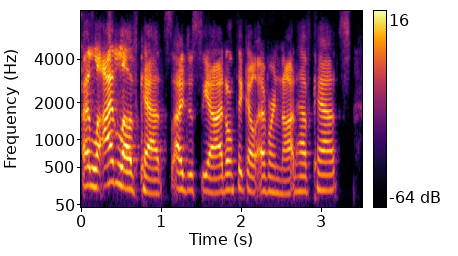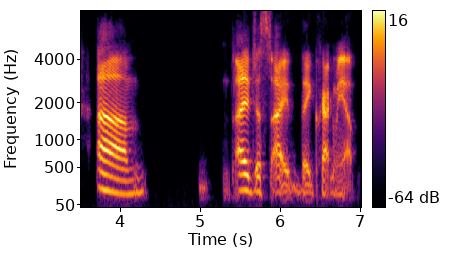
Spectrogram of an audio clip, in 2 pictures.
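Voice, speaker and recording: A woman guest in a casual conversation, telling animated stories and laughing often. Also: fairly low pitch, a little slow, gravelly. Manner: chatty, animated storyteller who laughs often. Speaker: podcast guest.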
